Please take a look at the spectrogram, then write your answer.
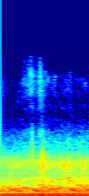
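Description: An ambulance siren wails loudly and close in heavy traffic around Lembang, a brief, continuous wavering tone over engine rumble, with no talk.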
